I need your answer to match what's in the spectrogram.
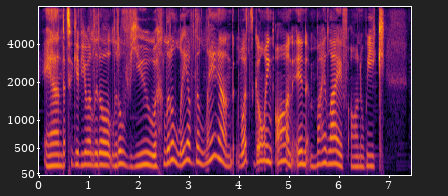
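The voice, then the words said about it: Hoarse, breaking, weak voice. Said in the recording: “I barely have a voice. It's a little better today. Yesterday I could barely talk at all. So my voice, I feel like I'm in puberty or something. My voice just kind of goes and then it comes back.”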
